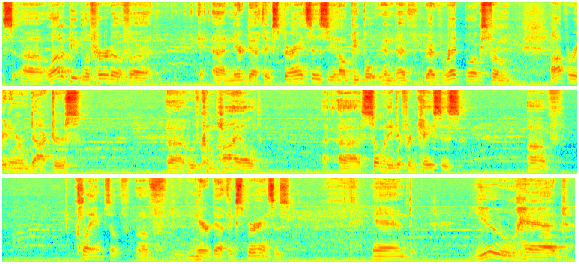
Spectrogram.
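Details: Adult male; no speech disorder.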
